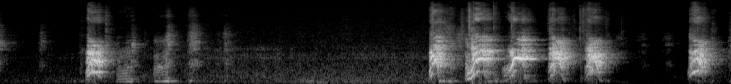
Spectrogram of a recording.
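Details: Repeated yappy barks from a Pomeranian, a few early then a rapid run of five loud barks near the end, separated by a quiet stretch with faint hum.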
